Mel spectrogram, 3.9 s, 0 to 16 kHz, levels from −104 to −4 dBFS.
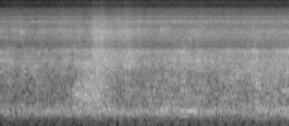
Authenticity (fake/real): fake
